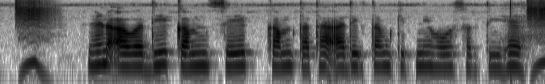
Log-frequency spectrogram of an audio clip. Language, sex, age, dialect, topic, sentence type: Hindi, female, 31-35, Garhwali, banking, question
